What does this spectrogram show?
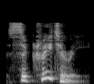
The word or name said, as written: secretory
